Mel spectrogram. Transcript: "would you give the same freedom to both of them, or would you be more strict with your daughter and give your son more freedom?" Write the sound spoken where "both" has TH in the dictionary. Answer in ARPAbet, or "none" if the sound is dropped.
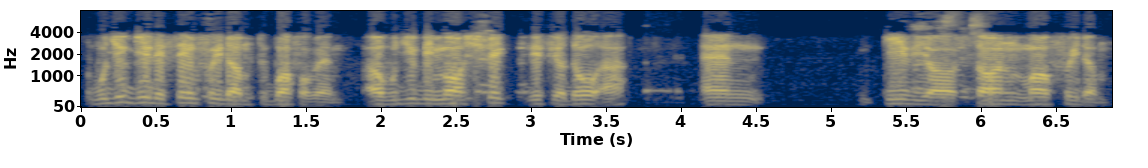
F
